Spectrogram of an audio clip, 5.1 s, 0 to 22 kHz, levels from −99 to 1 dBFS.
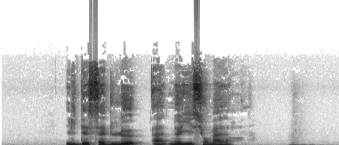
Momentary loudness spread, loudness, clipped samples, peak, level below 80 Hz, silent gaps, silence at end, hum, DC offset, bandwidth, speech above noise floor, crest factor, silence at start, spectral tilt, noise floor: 13 LU; -12 LUFS; under 0.1%; 0 dBFS; -46 dBFS; none; 0.65 s; none; under 0.1%; 16 kHz; 48 dB; 16 dB; 1 s; -4 dB/octave; -62 dBFS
